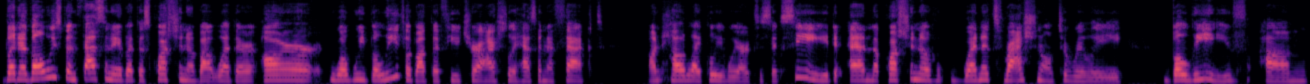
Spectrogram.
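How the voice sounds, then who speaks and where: A woman from Peru, a philosophy professor, speaking as a guest on a radio talk show with thoughtful, measured explanations. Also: medium pitch, no echo. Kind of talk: radio interview conversation.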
